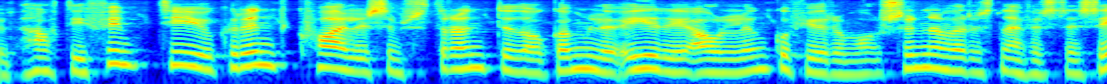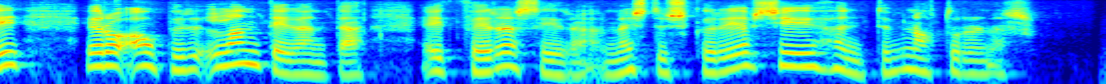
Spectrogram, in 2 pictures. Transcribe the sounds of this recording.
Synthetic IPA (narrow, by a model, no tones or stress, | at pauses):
ɦawt̪ifɪm̥t̪ʰiːjʏkɾejnt̪kʰvaːlɪ̥sɛmst̪ɾœnt̪ʏðawkœmlʏʔeːjɾɪawlœɥŋkʏfjœːɾʏmɔsʏnːavɛɾʏst̪nafɪɾ̥snɛsɪɛɾɔwʔaːwpɪɾlant̪ejɣant̪aeːjt̪fejrḁsejɾa̰najst̪ʏskʏɾɪav̥sjɛɪɦœnt̪ʏmnawht̪uɾɪnːaɾ̥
